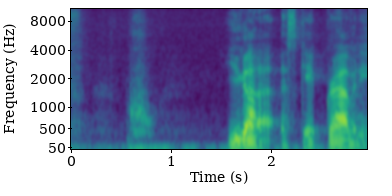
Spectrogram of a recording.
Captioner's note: rapid whooshing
